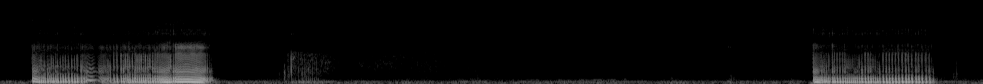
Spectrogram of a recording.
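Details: Female bulldog sleeping in her owners' bed at night, snoring loudly: two loud, rumbling snores several seconds apart with quiet breathing between; heavy snoring in a sleeping dog.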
